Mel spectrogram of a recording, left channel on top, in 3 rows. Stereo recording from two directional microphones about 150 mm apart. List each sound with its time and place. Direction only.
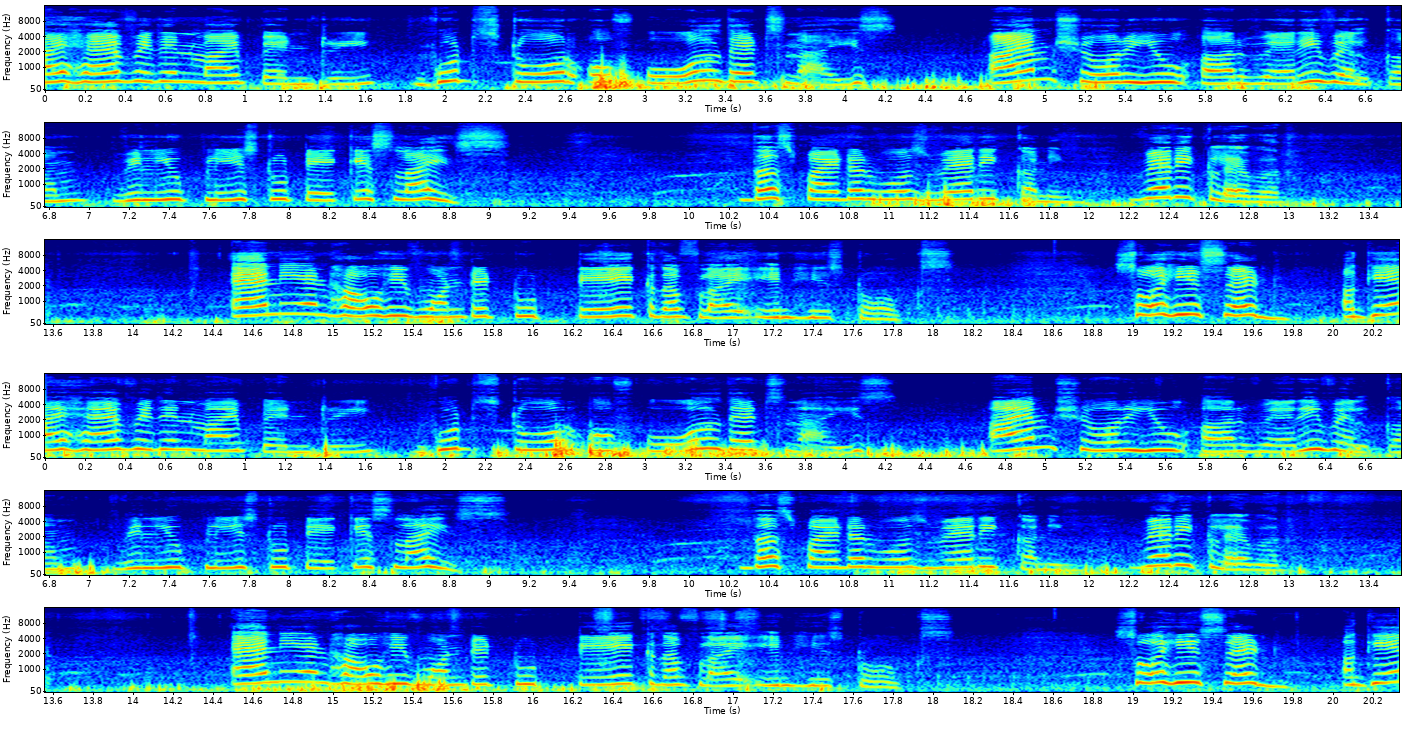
0.0 s speech: 50° left (ahead or behind)
10.3 s speech: 45° left (ahead or behind)
14.4 s speech: 60° left (ahead or behind); by 17.8 s 40° left (ahead or behind)
18.9 s speech: 45° left (ahead or behind)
